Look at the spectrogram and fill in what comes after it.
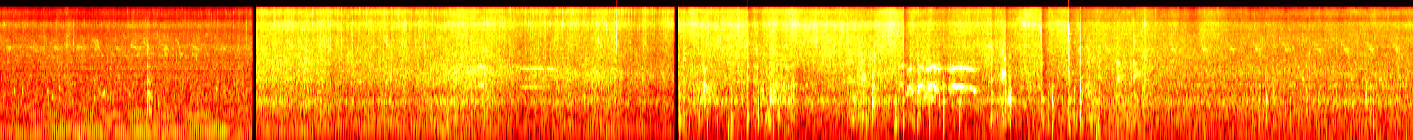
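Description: Shredded vegetables sizzling as they are stir-fried in a metal pot and stirred with a metal spatula; the frying gets loud about five seconds in. A chicken calls a few times in the background.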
